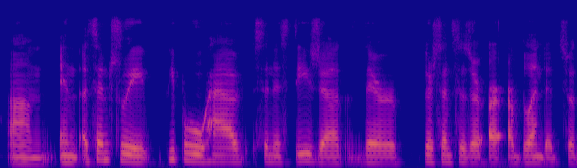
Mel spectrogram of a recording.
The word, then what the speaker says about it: synesthesia: Kingdom, there's actually an A in the middle of the word, so you mispronounce it like synesthesia. – Yeah. – But it's synesthesia, like anesthesia, but synesthesia.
